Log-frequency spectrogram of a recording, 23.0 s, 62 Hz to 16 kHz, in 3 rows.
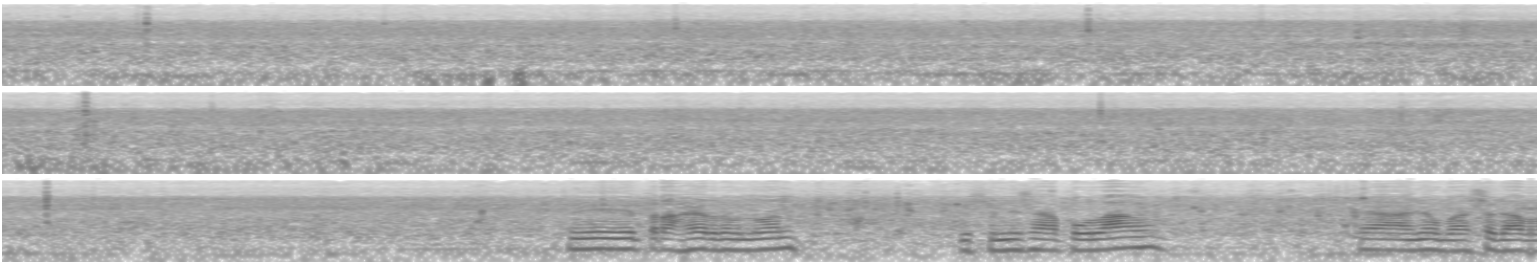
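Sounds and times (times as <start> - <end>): river rushing: 0.0 - 23.0.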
